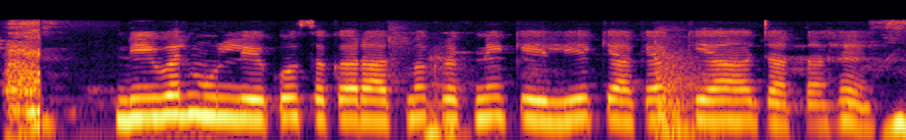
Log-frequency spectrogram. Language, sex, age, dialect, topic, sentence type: Hindi, male, 25-30, Hindustani Malvi Khadi Boli, banking, statement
